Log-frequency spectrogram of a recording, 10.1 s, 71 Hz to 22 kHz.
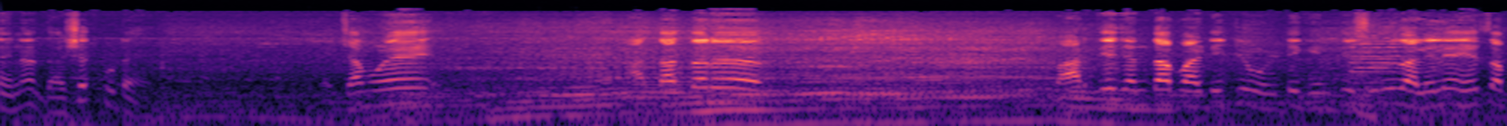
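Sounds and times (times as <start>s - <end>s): vehicle engine pulling away: 1.0s - 10.0s
person's voice: 4.2s - 5.2s, 7.1s - 10.0s.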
